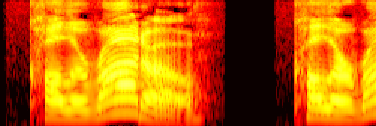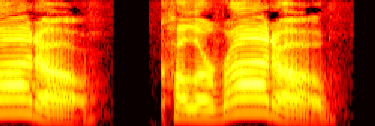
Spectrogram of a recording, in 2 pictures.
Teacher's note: Once again, the stress is on the third syllable.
